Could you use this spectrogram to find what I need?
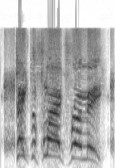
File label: Flag Take, Male; T2 Male 05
